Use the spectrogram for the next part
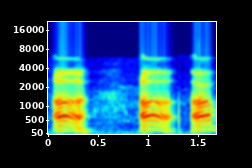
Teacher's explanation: हमारे मुख के बीचों बीच रहता है, मध्य में रहता है, इसीलिए इसे मध्य स्वर कहते हैं।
